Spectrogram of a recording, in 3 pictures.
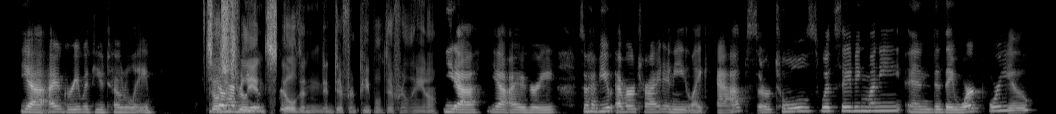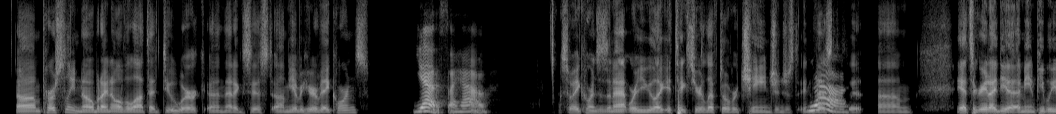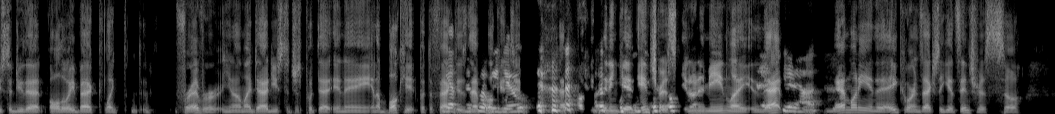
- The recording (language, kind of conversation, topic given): English, unstructured, What is an easy first step to building better saving habits?
- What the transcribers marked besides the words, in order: tapping; chuckle; laughing while speaking: "That's what we do"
